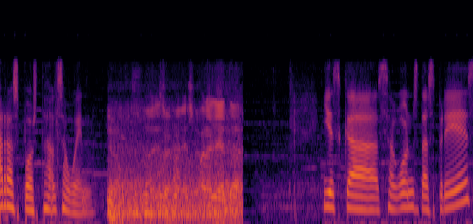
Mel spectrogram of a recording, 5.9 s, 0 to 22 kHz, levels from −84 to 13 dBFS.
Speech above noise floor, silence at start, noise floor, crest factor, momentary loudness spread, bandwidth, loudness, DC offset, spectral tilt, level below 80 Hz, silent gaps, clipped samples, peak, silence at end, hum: 31 dB; 0 s; -56 dBFS; 16 dB; 8 LU; 8.6 kHz; -26 LUFS; under 0.1%; -5.5 dB/octave; -44 dBFS; none; under 0.1%; -10 dBFS; 0 s; none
